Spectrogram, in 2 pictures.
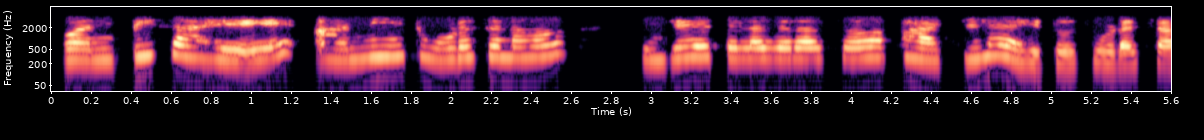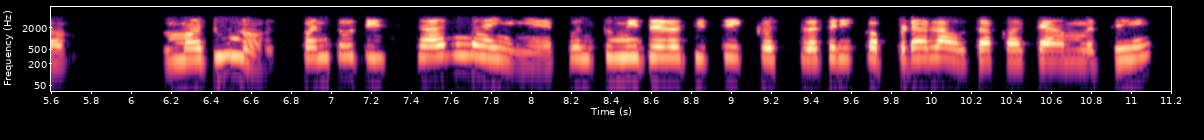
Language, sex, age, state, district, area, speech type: Marathi, female, 18-30, Maharashtra, Sindhudurg, rural, conversation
